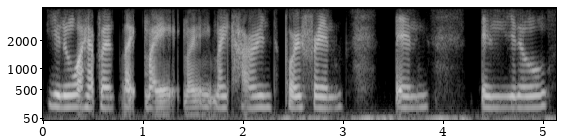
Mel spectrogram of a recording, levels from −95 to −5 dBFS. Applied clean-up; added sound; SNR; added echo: neural diffusion model UNIVERSE++.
